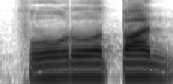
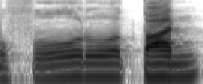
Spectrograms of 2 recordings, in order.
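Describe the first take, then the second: The two takes are said the same way.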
